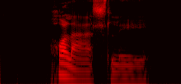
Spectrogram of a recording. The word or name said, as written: halaszle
